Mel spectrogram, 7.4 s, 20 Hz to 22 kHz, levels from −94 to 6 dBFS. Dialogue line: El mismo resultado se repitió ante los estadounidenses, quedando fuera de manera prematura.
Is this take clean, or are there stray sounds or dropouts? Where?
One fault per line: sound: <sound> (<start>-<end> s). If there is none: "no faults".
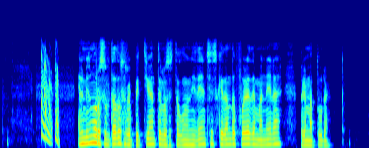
sound: chirp (0.8-1.2 s)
